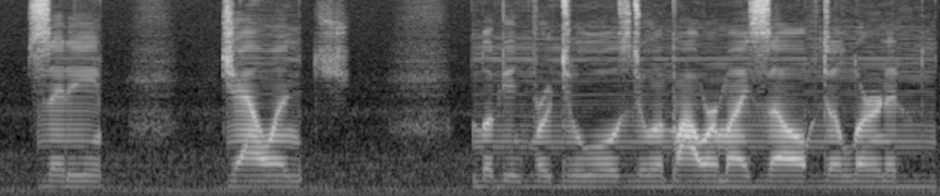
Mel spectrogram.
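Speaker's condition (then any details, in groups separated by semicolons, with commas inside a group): Laryngeal cancer laryngectomy, electrolarynx; laryngectomy, tracheostomy, neck stoma breathing; survivor, chemo and radiation; electrolarynx speech, robotic voice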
